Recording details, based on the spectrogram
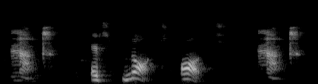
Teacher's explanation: the back of the tongue is in fully open position. The lips are rounded, and it's a back open rounded wall.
